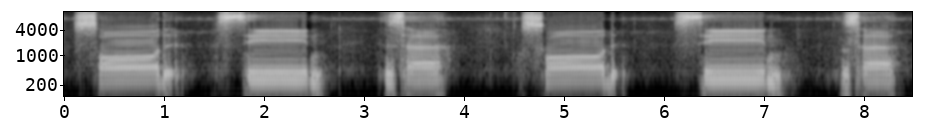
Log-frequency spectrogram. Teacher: জিহ্বার আগা সামনের নিচের 2 দাঁতের আগার দিকে লাগাইয়া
